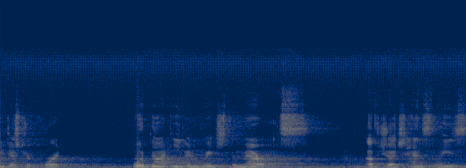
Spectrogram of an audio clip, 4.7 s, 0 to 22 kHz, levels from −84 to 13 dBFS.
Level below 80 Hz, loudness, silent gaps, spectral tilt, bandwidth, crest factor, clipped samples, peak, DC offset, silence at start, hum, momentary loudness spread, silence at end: -74 dBFS; -40 LUFS; none; -5 dB/octave; 16 kHz; 18 dB; under 0.1%; -22 dBFS; under 0.1%; 0 s; none; 20 LU; 0 s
